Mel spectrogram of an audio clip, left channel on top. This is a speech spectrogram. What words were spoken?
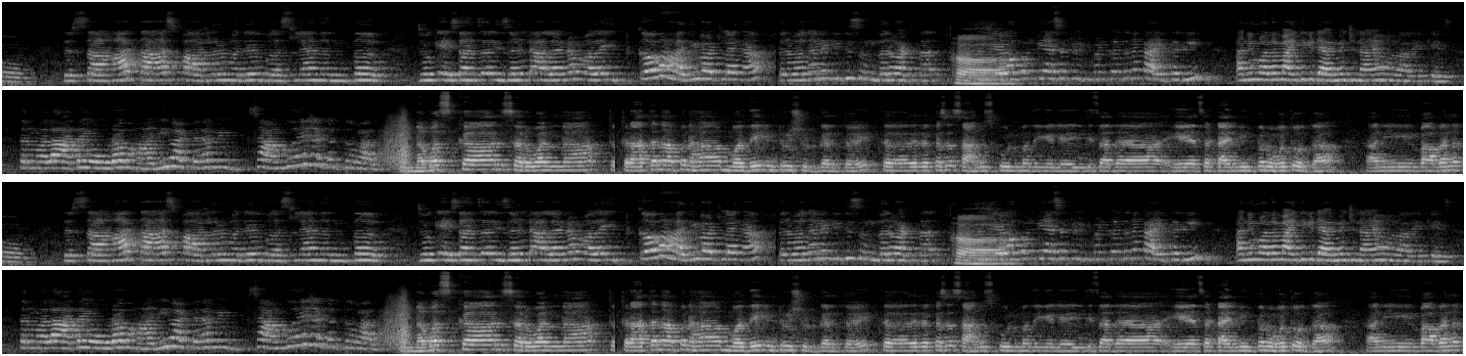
तर 6 तास पार्लर मध्ये बसल्यानंतर जो केसांचा रिझल्ट आलाय ना, मला इतकं भारी वाटलंय ना. तर बघा ना किती सुंदर वाटतात. हा. जेव्हा पण मी असं ट्रीटमेंट करते ना काहीतरी आणि मला माहिती की डॅमेज नाही होणार आहे केस, तर मला आता एवढं भारी वाटतं ना, मी सांगू नाही शकत तुम्हाला. नमस्कार सर्वांना. तर आता ना आपण हा मध्ये इंट्रो शूट करतोय. तर कसं सानू स्कूल मध्ये गेले, तिचा आता याचा टायमिंग पण होत होता आणि बाबांना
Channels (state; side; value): identical; both; correlation 1.00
